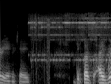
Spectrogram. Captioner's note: phone ringing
